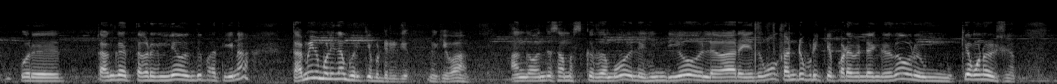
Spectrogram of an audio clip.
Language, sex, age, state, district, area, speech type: Tamil, male, 60+, Tamil Nadu, Mayiladuthurai, rural, spontaneous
